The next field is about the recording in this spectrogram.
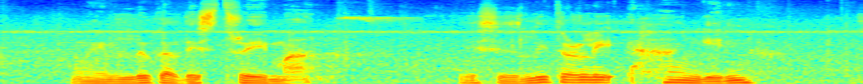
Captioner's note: birds chirping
